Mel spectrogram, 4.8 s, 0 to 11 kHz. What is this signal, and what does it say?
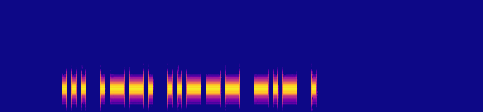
Morse code, heard as a keyed tone, about 25 wpm, 700 Hz. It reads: SP2KE
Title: DXCC-100 Call Signs - 5 Characters - Repeated 3x - 25wpm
